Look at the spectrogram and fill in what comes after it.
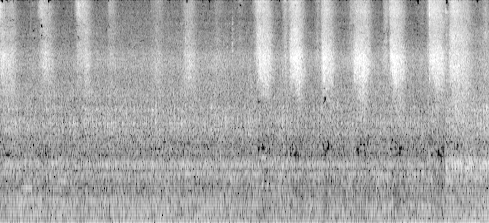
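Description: Small hatchback car's engine running steadily at idle, with a rhythmic hissing about twice a second starting about halfway through.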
